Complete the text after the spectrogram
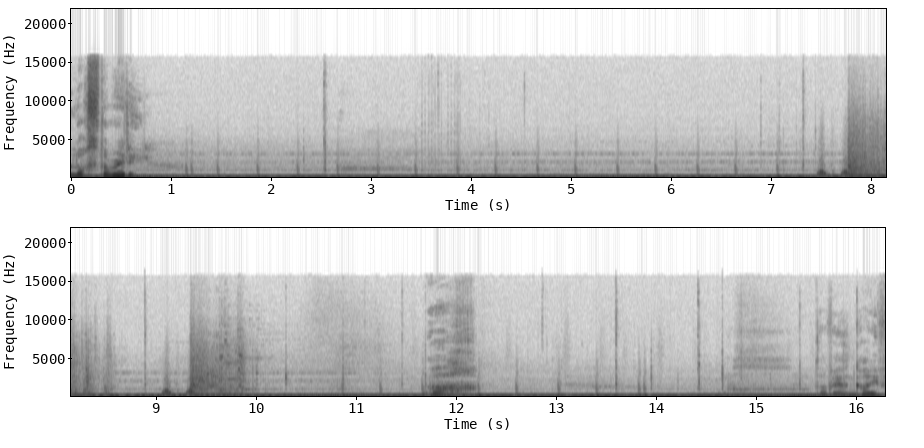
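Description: Footsteps run quickly over hard stone ground.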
